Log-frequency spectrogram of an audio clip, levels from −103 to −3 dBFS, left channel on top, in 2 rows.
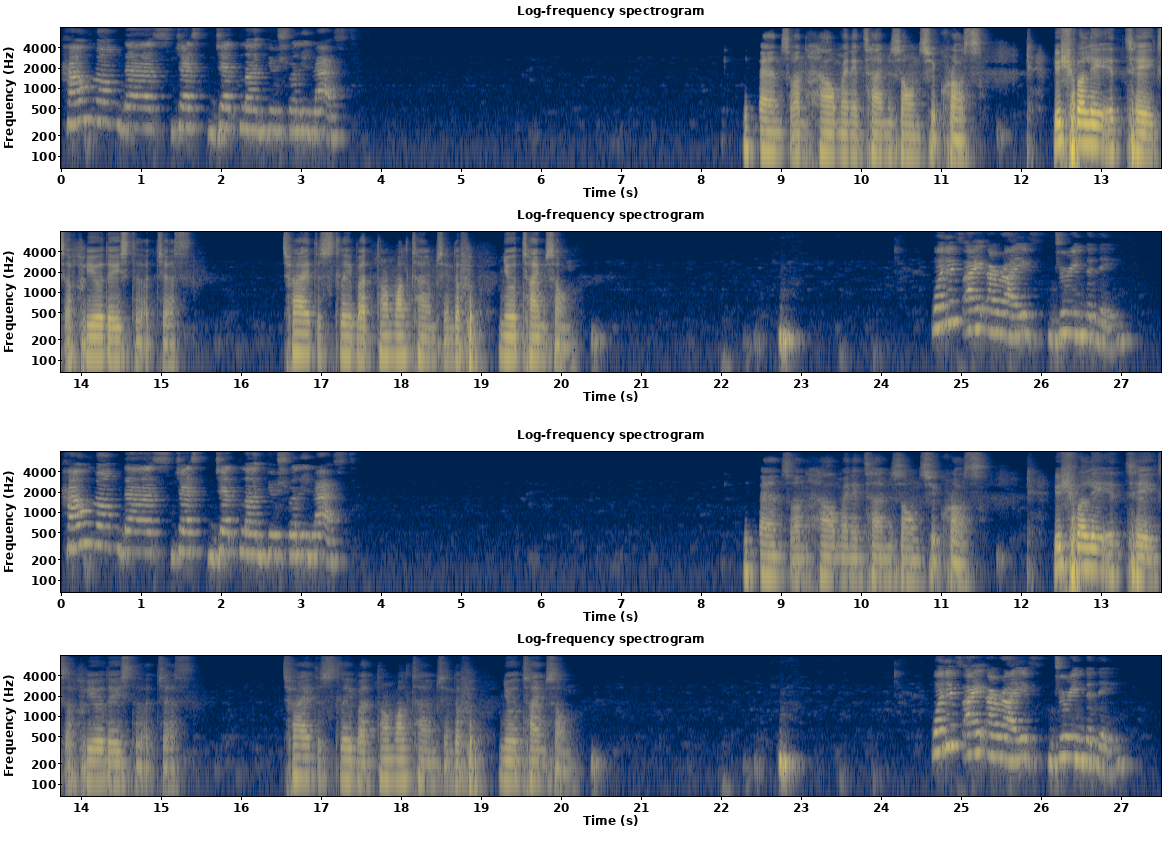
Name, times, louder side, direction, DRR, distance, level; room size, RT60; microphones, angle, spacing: voice 1, 0.0-3.4 22.7-22.8 24.6-27.0, right 2 dB, 90° right, 2.5 m, -37 dB
voice 2, 8.7-11.5 12.1-15.3 16.5-18.9 19.2-20.2, left 5 dB, 50° left, 0.4 m, -32 dB
4.0 x 4.0 x 2.9 m
head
